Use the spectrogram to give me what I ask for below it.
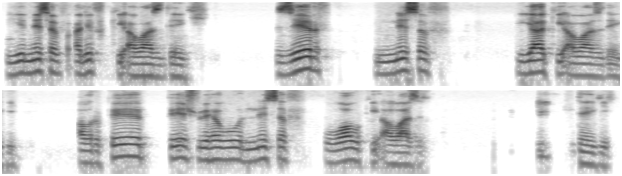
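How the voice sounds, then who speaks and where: A man teaching a Quran recitation class online. He explains patiently, fills pauses with drawn-out sounds, and models short vowel sounds slowly and deliberately. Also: mid-range voice, dark tone.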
